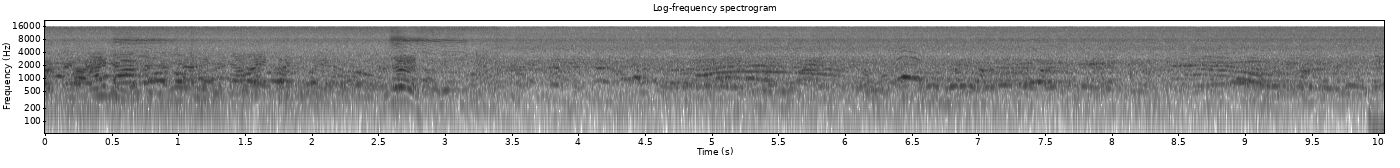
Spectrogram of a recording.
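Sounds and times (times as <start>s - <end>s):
crowd chattering: 0.0s - 10.0s
waterfall rushing: 0.0s - 10.0s.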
